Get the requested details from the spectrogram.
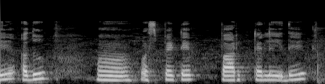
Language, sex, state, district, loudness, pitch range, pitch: Kannada, female, Karnataka, Koppal, -17 LUFS, 205-245 Hz, 215 Hz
